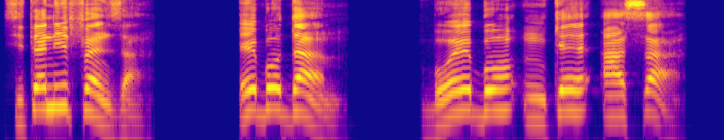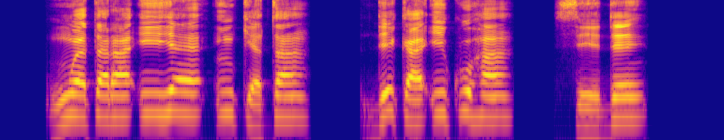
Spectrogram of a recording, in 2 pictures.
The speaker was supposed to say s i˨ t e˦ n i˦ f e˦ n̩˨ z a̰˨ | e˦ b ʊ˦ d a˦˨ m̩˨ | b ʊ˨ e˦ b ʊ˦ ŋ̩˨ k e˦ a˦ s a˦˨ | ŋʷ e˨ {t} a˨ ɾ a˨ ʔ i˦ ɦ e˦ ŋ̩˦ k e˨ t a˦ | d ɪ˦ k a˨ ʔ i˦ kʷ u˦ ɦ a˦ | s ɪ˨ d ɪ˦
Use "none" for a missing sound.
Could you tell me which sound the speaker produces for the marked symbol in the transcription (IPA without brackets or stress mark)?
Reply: t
